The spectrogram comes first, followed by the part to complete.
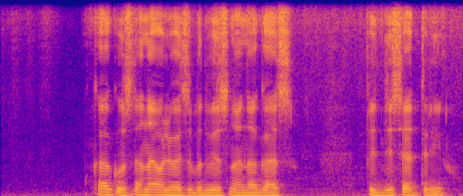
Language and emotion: Russian, neutral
